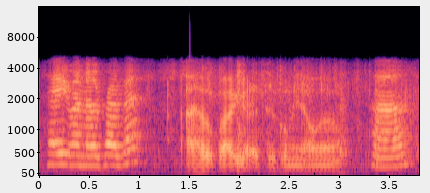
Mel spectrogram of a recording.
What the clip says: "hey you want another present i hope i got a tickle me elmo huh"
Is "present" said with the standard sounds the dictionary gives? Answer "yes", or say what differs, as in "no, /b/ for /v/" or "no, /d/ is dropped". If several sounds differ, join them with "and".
yes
